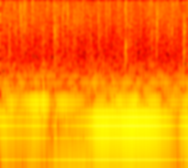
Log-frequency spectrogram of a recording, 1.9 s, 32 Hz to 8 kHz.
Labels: {"label": "biophony, midshipman", "recorder": "SoundTrap 500"}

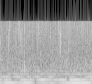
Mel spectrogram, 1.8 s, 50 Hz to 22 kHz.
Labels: {"label": "biophony, midshipman", "recorder": "SoundTrap 500"}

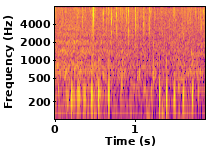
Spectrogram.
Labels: {"label": "biophony, pulse", "recorder": "SoundTrap 500"}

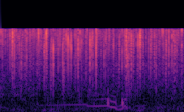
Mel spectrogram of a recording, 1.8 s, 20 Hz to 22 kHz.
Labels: {"label": "biophony, cascading saw", "recorder": "SoundTrap 600 or HydroMoth"}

